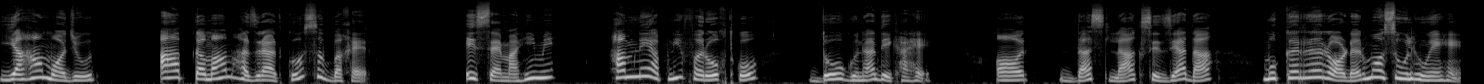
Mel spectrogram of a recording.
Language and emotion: Urdu, happy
